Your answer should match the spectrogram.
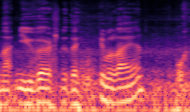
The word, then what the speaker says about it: Himalayan: to go on that new version of the himalayan or himalayan as it's properly pronounced once it's available to me of course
